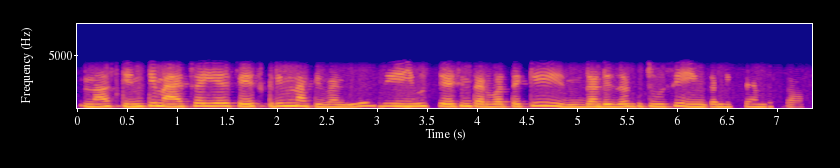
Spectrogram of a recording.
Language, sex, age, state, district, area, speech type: Telugu, female, 18-30, Telangana, Suryapet, urban, conversation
